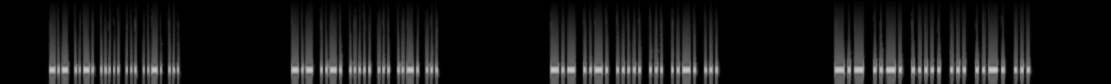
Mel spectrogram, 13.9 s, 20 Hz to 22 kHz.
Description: Morse code, heard as a keyed tone, about 36 wpm, 700 Hz. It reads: KF5SFS KF5SFS KF5SFS KF5SFS
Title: Speed Racing - USA 2x3 Call Signs 30wpm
